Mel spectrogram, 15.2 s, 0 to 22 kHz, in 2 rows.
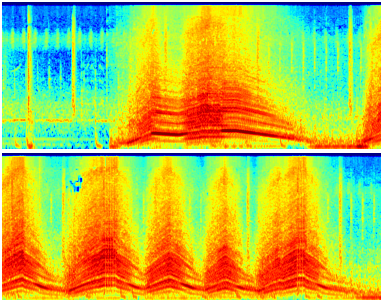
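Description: A car engine in the video game GTA 5 with a real-life mod roars to life and holds one long rev, then revs again in five quick, rhythmic bursts, loud and close.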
